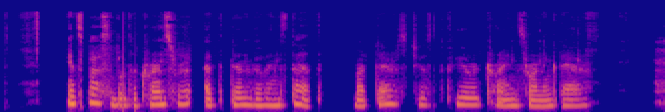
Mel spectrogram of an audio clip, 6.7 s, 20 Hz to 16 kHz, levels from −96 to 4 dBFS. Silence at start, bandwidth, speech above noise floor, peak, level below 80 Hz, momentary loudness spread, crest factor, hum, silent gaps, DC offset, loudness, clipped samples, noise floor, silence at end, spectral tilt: 0.35 s; 11.5 kHz; 23 dB; -18 dBFS; -72 dBFS; 12 LU; 18 dB; none; 6.33-6.37 s; under 0.1%; -37 LUFS; under 0.1%; -59 dBFS; 0 s; -6 dB/octave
